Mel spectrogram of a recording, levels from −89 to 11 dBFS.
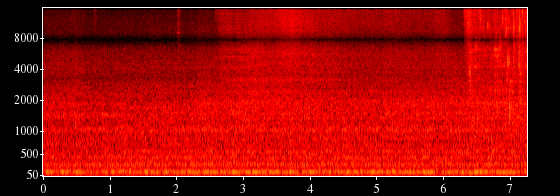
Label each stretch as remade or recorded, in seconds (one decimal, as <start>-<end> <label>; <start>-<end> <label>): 0.0-0.6 remade; 0.6-2.3 recorded; 2.3-3.8 remade; 3.8-5.1 recorded; 5.1-7.3 remade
